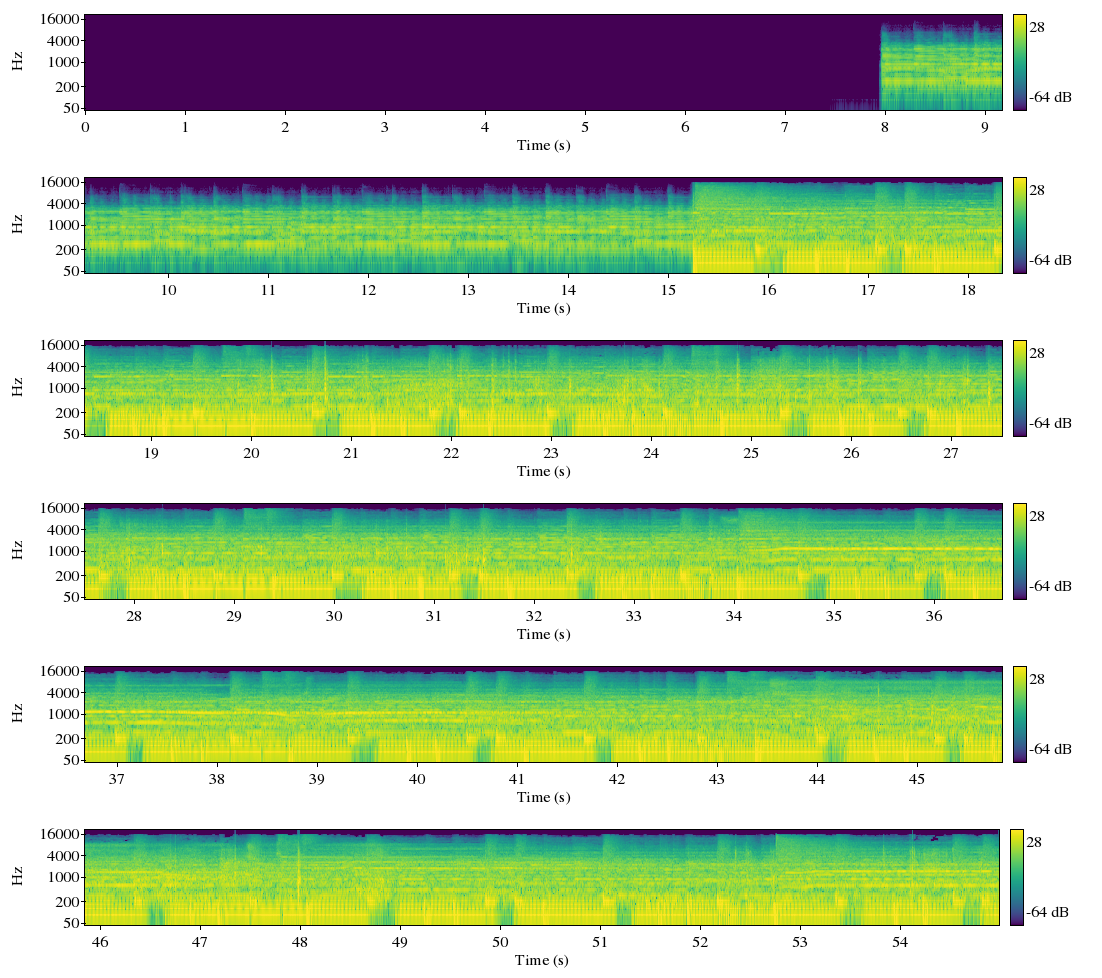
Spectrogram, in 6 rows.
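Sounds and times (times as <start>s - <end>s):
skateboard wheels rolling on rock: 15.3s - 37.5s, 38.1s - 54.9s
music with steady beat: 15.3s - 54.9s.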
